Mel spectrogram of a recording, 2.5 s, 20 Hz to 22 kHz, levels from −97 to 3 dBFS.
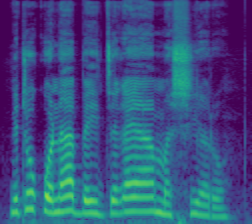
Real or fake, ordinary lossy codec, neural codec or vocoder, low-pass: fake; none; vocoder, 44.1 kHz, 128 mel bands every 512 samples, BigVGAN v2; none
